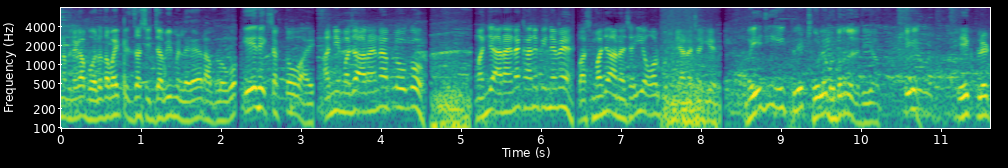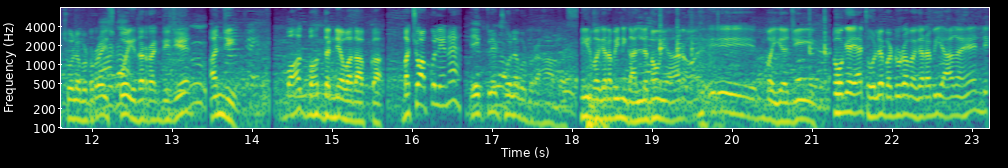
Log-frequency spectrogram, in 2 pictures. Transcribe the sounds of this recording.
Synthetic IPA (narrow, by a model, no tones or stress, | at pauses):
aːnamɪleːɡaboːlaːt̪ʰabʱaːipɪzasɪd͡ʒabʱimɪleːɡajaːɾaːploːɡoeːd̪eːksɐk̚t̪aɦobʱaːiɐ̃ːnd͡ʒimɐd͡ʒaːɾaːɦɛnaaːploːɡõkomɐ̃nd͡ʒeaːɾaːɦɛnakʰaːnepiːnemẽbɐsmɐd͡ʒaaːnat͡ʃaːɦieɔːɾkʊt͡ʃʰniaːnat͡ʃaːɦie | bʱɐjed͡ʒiːeːk̚pleːʈ̚t͡ʃʰoːlebʱɐʈoɾlaːd̪ieaːp | ʈʰiːkɛ | eːk̚pleːʈ̚t͡ʃʰoːlebɐʈoːɾaɪskoɪd̪əɾːɐk̚ʰd̪iːd͡ʒieːɐ̃nd͡ʒiː | bɐɦʊt̪̚bɔɦɔt̪̚d̪ʱɐnjəʋaːd̪aːp̚ka | bɐtːʃõaːp̚koleːnaɦɛeːk̚pleːʈ̚t͡ʃʰoːlebʱɐʈoːɾaɦãːbɐsniːɾʋɐɡɛːɾabʱinɪkaːlːeːt̪aɦũjaːɾebʱɐjːad͡ʒiːt̪oːɡajat͡ʃʰoːlebɐʈuːɾaʋɐɡɛːɾabʱiaːɡɐɛ̃l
